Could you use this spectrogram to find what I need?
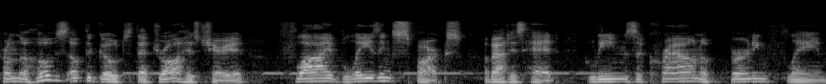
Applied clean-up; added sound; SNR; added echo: none; Bird; 19 dB; reverberation time 0.2 s.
